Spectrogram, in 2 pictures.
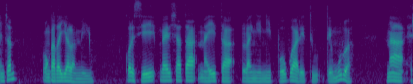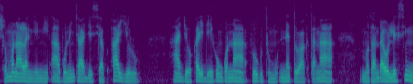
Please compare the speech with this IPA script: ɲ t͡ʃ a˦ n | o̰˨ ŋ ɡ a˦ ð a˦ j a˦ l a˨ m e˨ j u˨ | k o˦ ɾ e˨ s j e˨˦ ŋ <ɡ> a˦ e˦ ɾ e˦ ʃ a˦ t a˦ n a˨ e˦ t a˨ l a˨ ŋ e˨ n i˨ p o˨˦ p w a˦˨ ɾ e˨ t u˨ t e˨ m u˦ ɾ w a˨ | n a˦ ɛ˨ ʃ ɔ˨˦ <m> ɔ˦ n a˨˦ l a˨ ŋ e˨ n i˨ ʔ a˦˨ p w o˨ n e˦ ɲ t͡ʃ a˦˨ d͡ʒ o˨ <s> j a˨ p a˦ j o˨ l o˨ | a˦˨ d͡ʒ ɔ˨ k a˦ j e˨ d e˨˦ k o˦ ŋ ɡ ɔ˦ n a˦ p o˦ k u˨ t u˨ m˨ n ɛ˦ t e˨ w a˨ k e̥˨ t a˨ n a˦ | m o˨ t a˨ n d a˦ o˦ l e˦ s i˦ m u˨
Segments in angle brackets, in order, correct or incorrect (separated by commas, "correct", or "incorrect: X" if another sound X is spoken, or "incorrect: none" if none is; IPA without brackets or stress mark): correct, correct, correct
